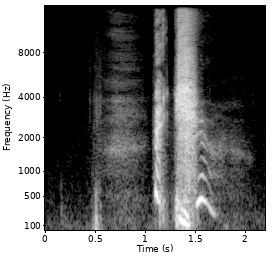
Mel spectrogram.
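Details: A woman sneezing uncovered in a long series of sneezes: a quick indrawn breath, then an explosive sneeze with a voiced trailing sound; a powerful sneeze.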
